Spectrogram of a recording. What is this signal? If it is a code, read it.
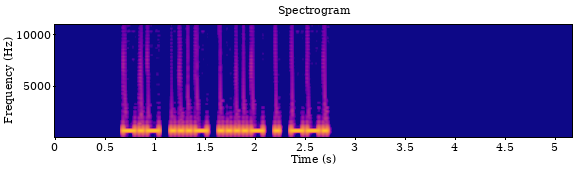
Morse code, heard as a keyed tone, about 30 wpm, 700 Hz. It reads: KV4EG
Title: USA Call Signs - 5 Characters - Repeated 3x - 30wpm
